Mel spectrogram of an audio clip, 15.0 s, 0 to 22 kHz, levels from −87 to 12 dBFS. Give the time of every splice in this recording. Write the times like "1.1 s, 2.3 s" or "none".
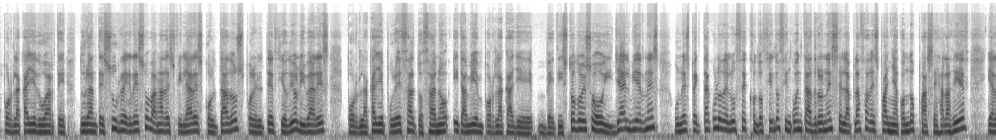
5.1 s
